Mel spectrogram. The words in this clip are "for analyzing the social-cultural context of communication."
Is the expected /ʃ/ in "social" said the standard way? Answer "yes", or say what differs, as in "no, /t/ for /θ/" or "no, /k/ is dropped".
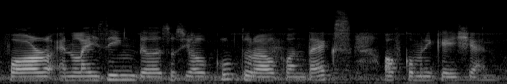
no, /s/ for /ʃ/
